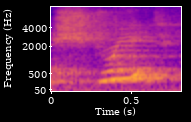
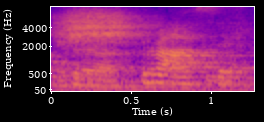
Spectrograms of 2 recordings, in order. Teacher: Street is the tip of the tongue in English. Straße is the whole tongue.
